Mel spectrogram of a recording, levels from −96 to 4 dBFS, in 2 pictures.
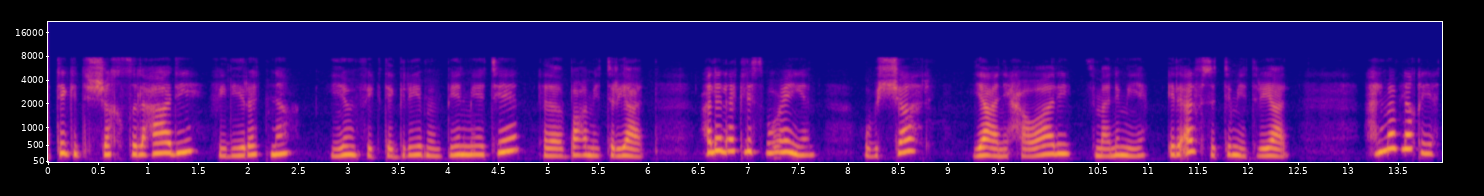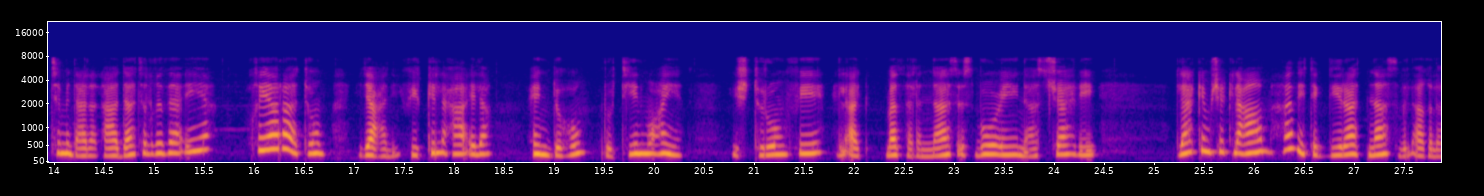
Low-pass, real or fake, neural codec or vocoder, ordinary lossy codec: none; real; none; none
